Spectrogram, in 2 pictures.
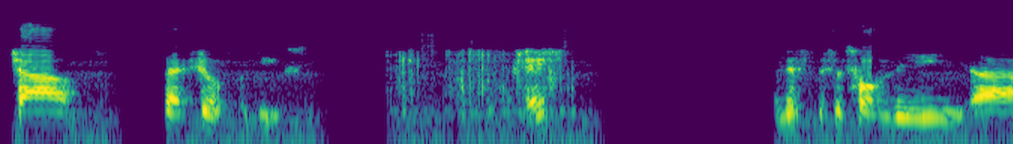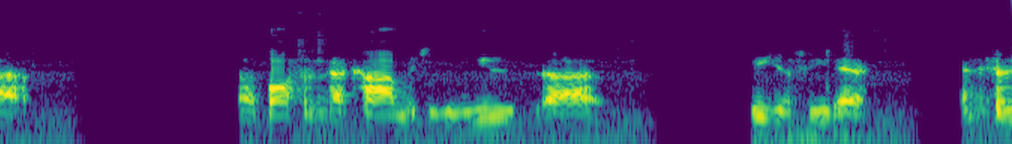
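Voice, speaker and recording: Male call host, fairly deep, emphatic and informal news commentator, muffled recording. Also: breathy edge. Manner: emphatic, opinionated, often seeks agreement with tag questions. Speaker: live stream call host. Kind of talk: informal commentary on news articles, partly read aloud.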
